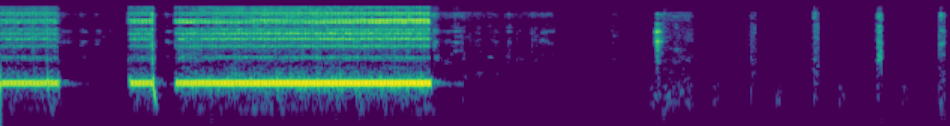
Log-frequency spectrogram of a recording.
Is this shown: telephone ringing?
yes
